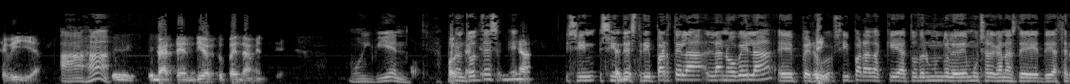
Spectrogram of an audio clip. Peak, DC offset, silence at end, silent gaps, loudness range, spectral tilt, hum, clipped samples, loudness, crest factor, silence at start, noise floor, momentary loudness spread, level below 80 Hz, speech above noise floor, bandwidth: -6 dBFS; under 0.1%; 0 s; none; 4 LU; -2.5 dB/octave; none; under 0.1%; -21 LUFS; 16 dB; 0 s; -56 dBFS; 7 LU; -52 dBFS; 34 dB; 11.5 kHz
